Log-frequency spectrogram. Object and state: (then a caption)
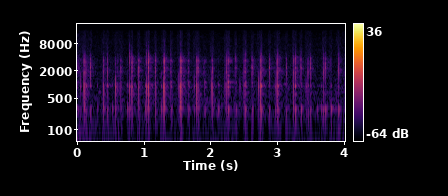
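Small plastic box tapped with fingernails. A small hollow orange plastic rectangular box, held in the hand, is tapped rapidly with fingernails in an uneven, typing-like pattern. About 28 quiet, crisp clicks sound, each dry and short with no ring, bright and lacking low end.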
